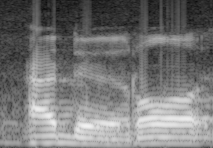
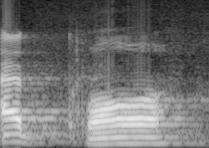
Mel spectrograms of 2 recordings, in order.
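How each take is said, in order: First: The d bounces with a short echo vowel. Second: The d is cut off without any echo. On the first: The speaker calls it right. "qalqalah yang dipantul" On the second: The speaker calls it wrong. "jangan ad ro"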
